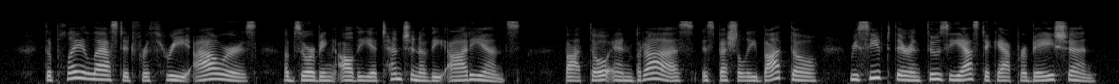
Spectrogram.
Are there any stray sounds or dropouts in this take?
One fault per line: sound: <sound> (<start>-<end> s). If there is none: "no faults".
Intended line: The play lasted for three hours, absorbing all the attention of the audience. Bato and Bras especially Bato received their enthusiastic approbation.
no faults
